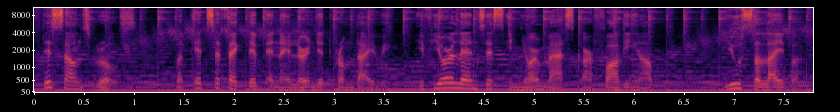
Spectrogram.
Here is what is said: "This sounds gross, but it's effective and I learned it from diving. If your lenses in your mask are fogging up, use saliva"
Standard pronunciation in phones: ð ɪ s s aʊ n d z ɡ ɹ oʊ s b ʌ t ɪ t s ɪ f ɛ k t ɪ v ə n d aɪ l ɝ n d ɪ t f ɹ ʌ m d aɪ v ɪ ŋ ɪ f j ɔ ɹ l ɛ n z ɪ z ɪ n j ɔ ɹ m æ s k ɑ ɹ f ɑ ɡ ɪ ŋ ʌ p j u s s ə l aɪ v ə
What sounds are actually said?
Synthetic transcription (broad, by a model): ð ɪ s s aʊ n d s ɡ ɹ oʊ s b ʌ t ɪ t s ɪ f ɛ k t ɪ v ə n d aɪ l ɝ n d ɪ t f ɹ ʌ m d aɪ v ɪ ŋ ɪ f j ɔ ɹ l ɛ n s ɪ s ɪ n j ɔ ɹ m æ s k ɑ ɹ f ɑ ɡ ɪ ŋ ʌ p j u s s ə l aɪ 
